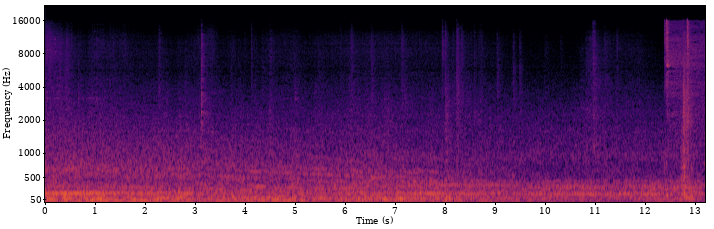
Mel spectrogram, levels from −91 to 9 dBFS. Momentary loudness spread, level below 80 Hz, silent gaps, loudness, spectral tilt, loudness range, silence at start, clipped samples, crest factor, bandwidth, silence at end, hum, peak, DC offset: 8 LU; -40 dBFS; none; -37 LUFS; -5.5 dB/octave; 5 LU; 0 s; under 0.1%; 18 dB; 16.5 kHz; 0 s; none; -18 dBFS; under 0.1%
